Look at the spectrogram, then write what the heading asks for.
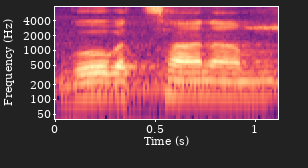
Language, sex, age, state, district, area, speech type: Sanskrit, male, 30-45, Karnataka, Dakshina Kannada, rural, spontaneous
